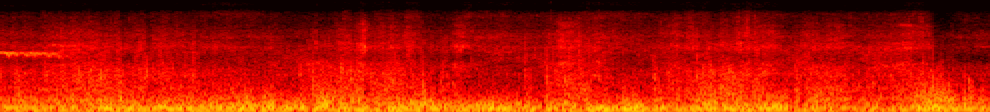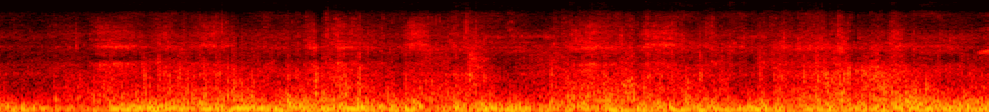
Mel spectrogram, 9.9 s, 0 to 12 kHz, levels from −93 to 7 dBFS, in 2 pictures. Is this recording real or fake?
fake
